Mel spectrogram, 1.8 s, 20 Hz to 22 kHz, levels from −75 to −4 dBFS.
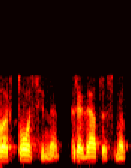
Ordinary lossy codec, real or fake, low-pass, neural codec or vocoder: AAC, 32 kbps; real; 3.6 kHz; none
